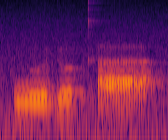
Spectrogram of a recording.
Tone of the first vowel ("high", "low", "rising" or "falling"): low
